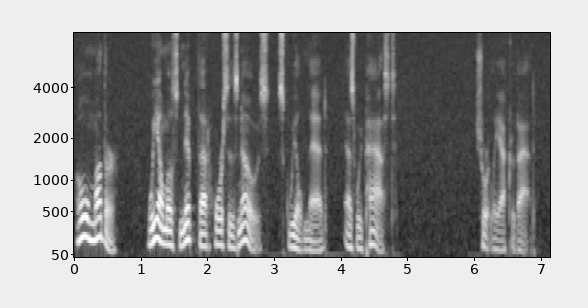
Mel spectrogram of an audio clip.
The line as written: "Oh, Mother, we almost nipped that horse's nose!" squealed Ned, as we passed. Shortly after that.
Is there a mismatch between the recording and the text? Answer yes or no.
no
